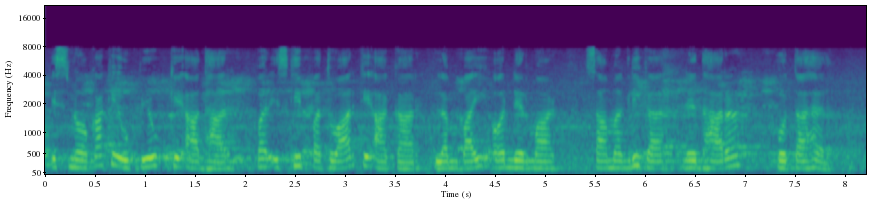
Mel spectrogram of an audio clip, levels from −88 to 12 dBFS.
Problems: constant background noise, background conversations at intervals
